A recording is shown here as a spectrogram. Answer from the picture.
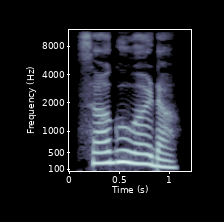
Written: ಸಾಗುವಾಡ

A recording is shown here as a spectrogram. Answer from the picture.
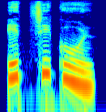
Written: ಎಚ್ಚಿಕೊಳ್

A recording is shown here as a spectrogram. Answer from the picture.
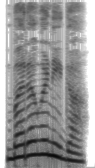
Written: ಬರವಣಿಗೆ

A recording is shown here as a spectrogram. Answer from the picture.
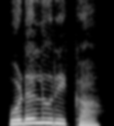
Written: ಒಡಲುರಿಕ

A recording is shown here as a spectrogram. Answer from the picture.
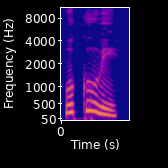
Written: ಒಕ್ಕೊವೆ

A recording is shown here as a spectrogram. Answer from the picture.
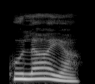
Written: ಕುಲಾಯ

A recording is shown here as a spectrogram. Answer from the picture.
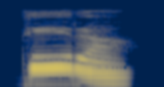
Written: ಧೀರ

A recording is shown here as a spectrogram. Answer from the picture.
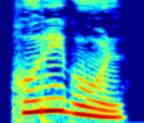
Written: ಹಿರಿಕೊಳ್

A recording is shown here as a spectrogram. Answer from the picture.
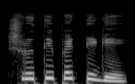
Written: ಶ್ರುತಿಪೆಟ್ಟಿಗೆ

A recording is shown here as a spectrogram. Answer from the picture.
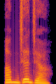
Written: ಅಬ್ಜಜ

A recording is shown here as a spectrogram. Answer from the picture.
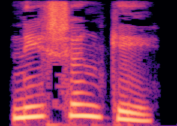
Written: ನಿಃಶಂಕ

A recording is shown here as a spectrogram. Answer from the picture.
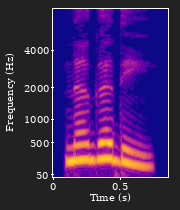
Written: ನಾಗತಿ

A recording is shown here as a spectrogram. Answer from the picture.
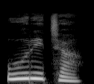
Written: ಊರಿಚ

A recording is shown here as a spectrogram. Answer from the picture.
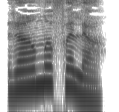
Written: ರಾಮಫಲ

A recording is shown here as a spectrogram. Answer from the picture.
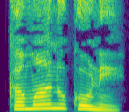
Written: ಕಮಾನುಕೋಣೆ

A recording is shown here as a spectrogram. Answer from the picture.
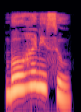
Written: ಬೋಹಣಿಸು

